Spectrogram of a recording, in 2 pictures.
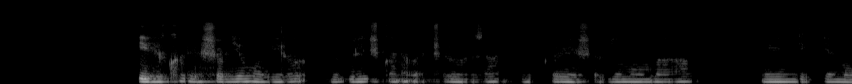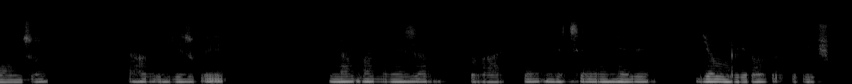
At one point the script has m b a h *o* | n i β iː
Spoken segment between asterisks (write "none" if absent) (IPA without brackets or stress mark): o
